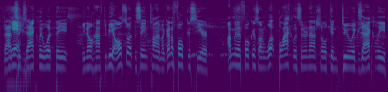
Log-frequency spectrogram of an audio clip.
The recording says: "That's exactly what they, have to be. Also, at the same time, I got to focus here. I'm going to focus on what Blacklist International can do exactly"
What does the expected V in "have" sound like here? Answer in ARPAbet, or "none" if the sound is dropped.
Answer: F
